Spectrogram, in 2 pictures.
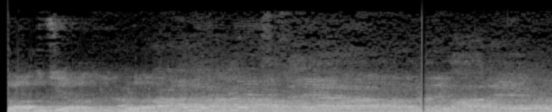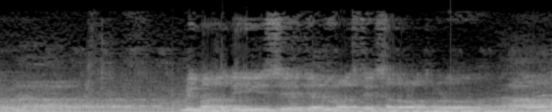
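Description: A man speaks forcefully into a microphone, heard through a loudspeaker in an echoing space.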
